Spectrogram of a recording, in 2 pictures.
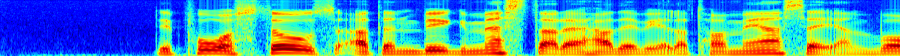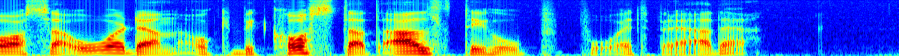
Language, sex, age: Swedish, male, 36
